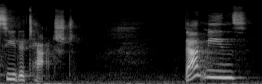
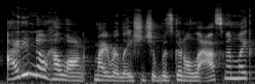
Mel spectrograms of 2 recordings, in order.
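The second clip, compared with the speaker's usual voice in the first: usual speaking voice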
